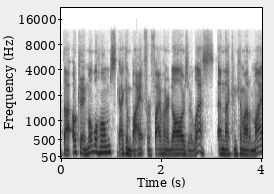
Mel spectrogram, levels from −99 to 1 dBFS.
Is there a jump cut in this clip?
yes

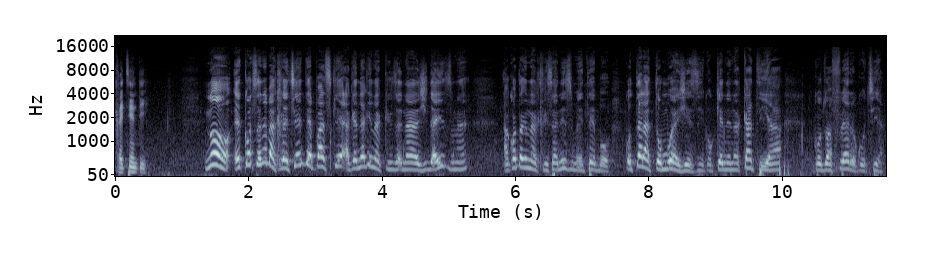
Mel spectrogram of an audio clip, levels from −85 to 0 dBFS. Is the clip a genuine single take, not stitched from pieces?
yes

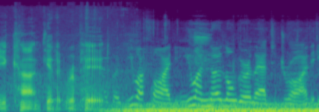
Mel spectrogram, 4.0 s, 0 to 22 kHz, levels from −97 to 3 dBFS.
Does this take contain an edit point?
yes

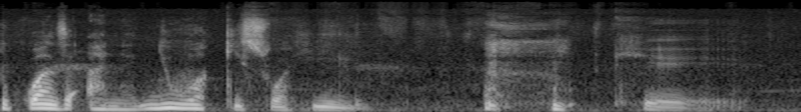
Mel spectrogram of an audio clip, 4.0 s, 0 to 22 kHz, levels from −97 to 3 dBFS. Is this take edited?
no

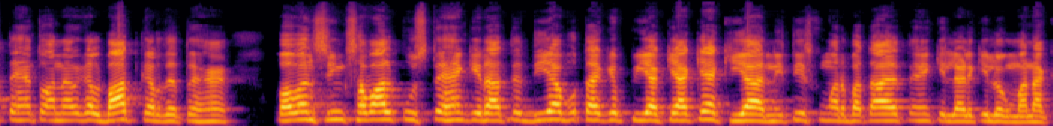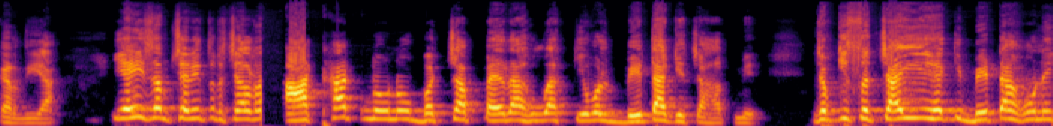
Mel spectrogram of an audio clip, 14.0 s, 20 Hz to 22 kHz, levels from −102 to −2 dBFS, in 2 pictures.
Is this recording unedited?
no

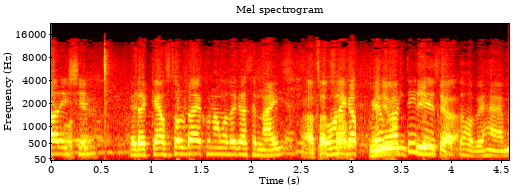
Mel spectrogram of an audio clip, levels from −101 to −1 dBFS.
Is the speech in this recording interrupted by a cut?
yes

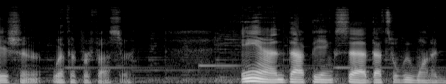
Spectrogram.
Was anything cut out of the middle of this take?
no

